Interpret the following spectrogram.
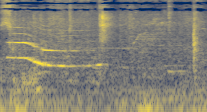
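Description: A pet's high cry that falls in pitch, then holds briefly and stops about a second in.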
